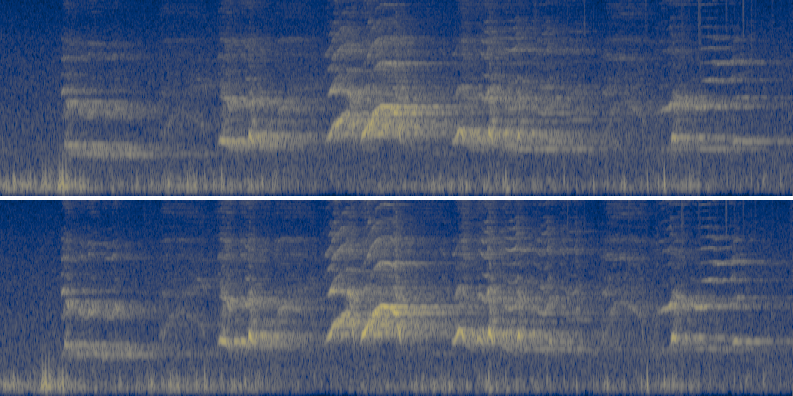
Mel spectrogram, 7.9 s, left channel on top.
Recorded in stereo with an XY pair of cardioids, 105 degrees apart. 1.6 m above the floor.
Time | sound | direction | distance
0.6 | a scream | 40° right | 5.5 m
